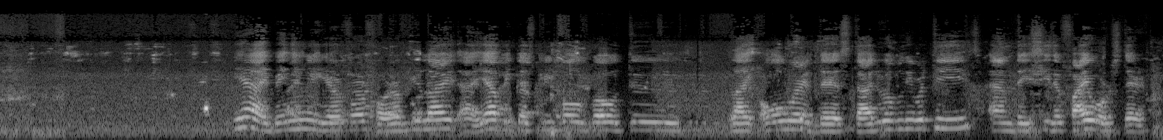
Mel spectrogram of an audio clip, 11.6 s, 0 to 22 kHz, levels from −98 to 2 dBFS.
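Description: From 2.68 to 3.64 s the speech dips by about 15 dB and thins. The same happens at 4.23–4.81, 5.13–5.53 and 5.91–6.57 s, deepest there at about 25 dB, and from 7.69 s to the end at about 20 dB. This is speech suppressed in double talk, likely an echo canceller turning the talker down while both sides spoke. Overlapping this, a faint delayed copy of the speech, about 10 dB down and trailing by roughly 0.31–0.33 s, appears at 2.87–4.22 s, 5.00–5.62 s and briefly at 6.03–6.08 s, where it is stronger, about 5 dB down. This is echo leak, likely residual loudspeaker pickup that the far-end canceller failed to remove and sent back.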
